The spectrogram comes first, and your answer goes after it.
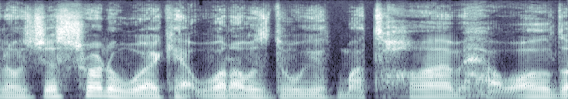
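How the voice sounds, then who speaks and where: Recorded with a dry, close sound and no echo, a man with a very deep, low pitch speaks at a fairly quick pace. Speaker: breathwork facilitator. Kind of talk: interview.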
